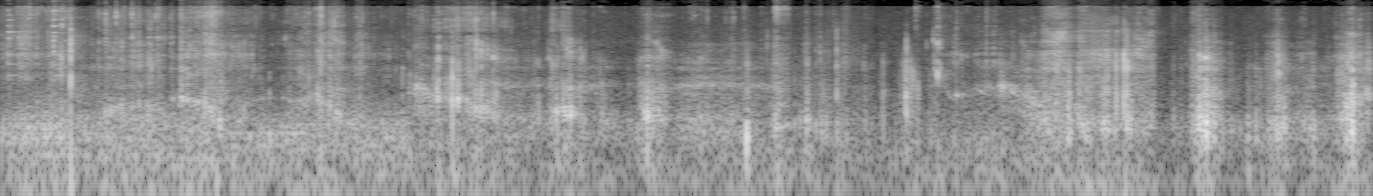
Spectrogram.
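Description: Close-miked eating: crunchy bites and chewing, with irregular sharp crackles.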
